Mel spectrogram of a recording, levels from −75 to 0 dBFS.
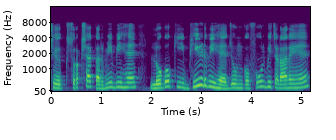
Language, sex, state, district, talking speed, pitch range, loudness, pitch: Hindi, male, Uttar Pradesh, Jyotiba Phule Nagar, 195 wpm, 165-220 Hz, -20 LUFS, 195 Hz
